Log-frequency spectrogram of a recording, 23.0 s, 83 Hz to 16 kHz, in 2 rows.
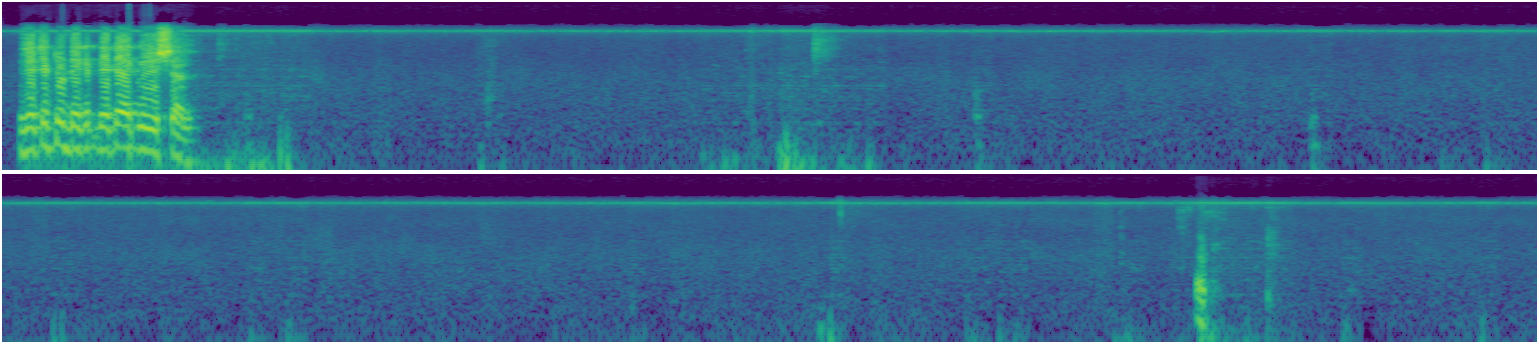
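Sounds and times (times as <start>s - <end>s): steady high-pitched whine: 0.0s - 23.0s
soft low thumps: 1.5s - 2.3s, 5.3s - 6.6s.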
